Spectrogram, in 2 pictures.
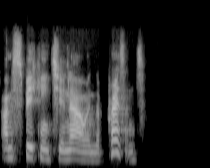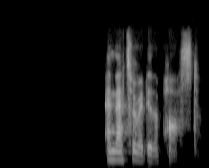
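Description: Woman, 40s, Zen teacher, slightly low voice; lively conversational talk with whispered asides. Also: moderate pace. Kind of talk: dharma talk. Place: meditation hall before a live audience.

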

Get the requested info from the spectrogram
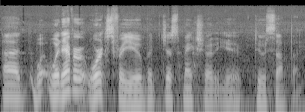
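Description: A man's voice: mid-range voice, sing-song, normal speed, gravelly. A man who grew up in New York, a photographer and podcaster, chatting as a guest on a show with upbeat asides. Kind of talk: casual guest chat.

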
